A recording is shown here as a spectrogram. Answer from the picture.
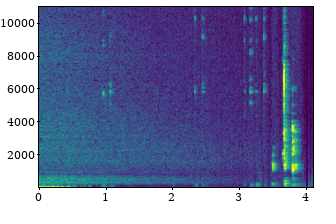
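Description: Near silence, then a few soft, sharp clicks near the end, from working the computer.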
